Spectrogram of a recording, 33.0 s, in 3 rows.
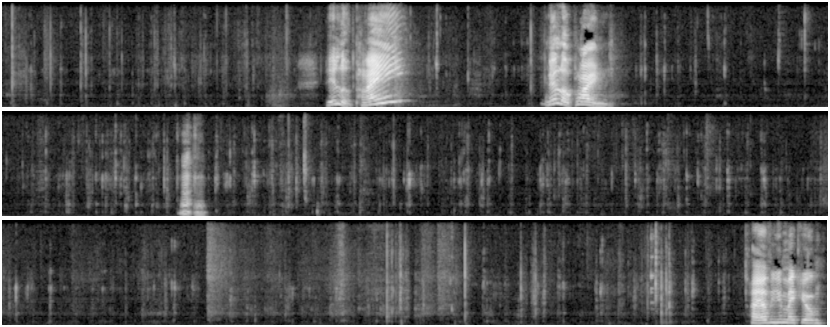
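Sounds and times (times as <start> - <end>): quiet chewing clicks: 0.0 - 4.2, 5.6 - 7.2, 8.3 - 32.0.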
